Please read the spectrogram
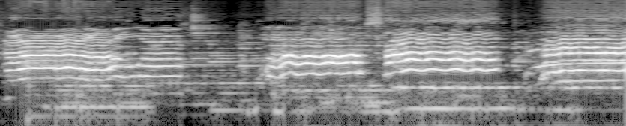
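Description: A woman singing a gospel song, holding long notes with vibrato in short phrases broken by brief pauses.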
